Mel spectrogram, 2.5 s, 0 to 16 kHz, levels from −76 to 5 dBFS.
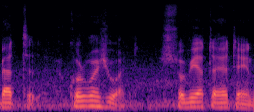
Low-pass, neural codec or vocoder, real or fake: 14.4 kHz; none; real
